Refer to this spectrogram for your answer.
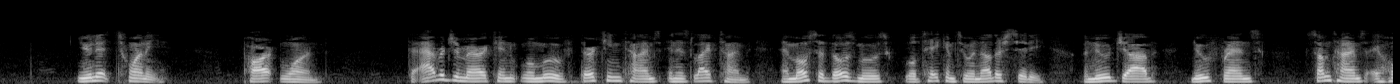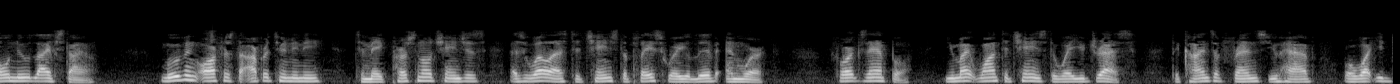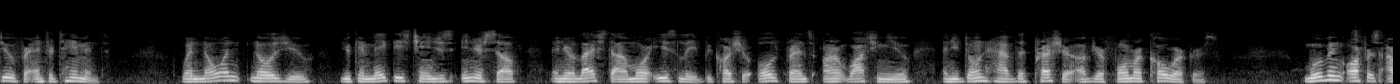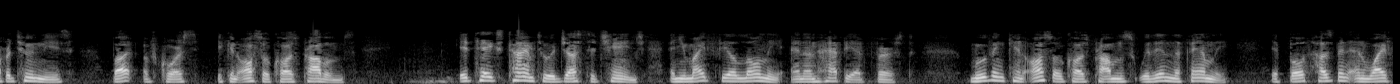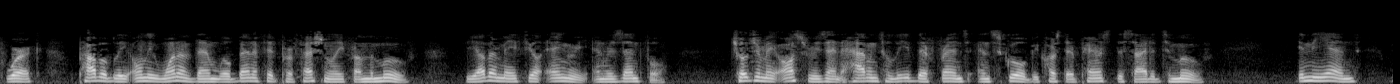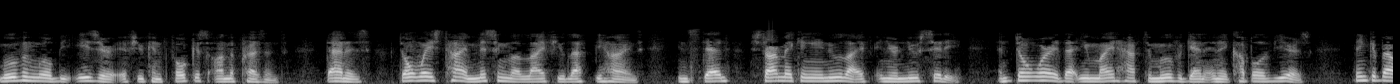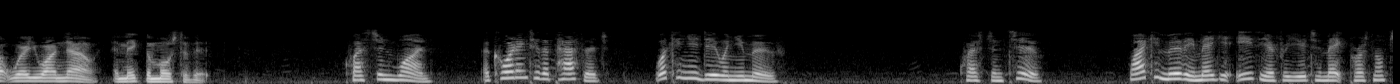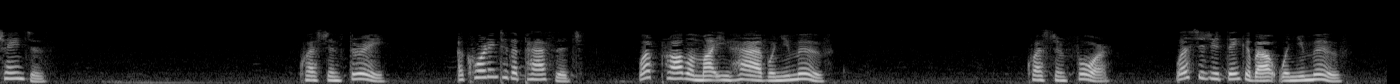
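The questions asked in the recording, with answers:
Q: According to the passage, what can you do when you move?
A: Make personal changes as well as change where you live and work

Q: Why can moving make it easier for you to make personal changes?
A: No one knows you; old friends aren't watching and there's no pressure from former coworkers

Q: According to the passage, what problem might you have when you move?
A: You might feel lonely and unhappy at first; it can cause family problems

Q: What should you think about when you move?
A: The present: where you are now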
